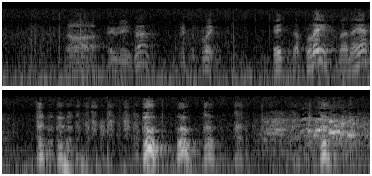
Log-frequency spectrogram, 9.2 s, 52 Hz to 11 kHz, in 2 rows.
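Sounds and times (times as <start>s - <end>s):
speech: 1.4s - 7.4s, 8.6s - 8.9s
bloodhound panting and snuffling: 5.0s - 6.4s
breathy rustling: 5.0s - 8.6s
laughter: 7.7s - 9.2s.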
